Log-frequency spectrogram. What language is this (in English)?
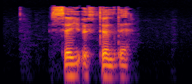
Bashkir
